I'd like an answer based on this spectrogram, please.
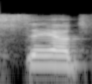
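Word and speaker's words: séance: Yeah, like why do you have to do this seance before you can move out? Like Also, kid, you're saying it wrong. It's seance. he's like 2.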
